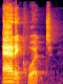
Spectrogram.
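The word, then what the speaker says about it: etiquette: 네, 이거 영어 아니고 불어에서 시작된 걸로 제가 알고 있고, adequate 이 정도로 발음하시면 될 것 같아요. 에티켓 하셔도 되고, adequate 정도 하셔도 될 것 같고요.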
